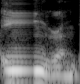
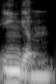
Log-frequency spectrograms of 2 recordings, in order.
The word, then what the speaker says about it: Ingham: Jones Dr Elaine uh Ingram Ingham I always say her last name wrong uh Dr David Johnson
